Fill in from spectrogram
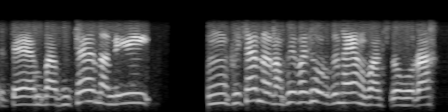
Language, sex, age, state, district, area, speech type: Bodo, female, 60+, Assam, Udalguri, rural, conversation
